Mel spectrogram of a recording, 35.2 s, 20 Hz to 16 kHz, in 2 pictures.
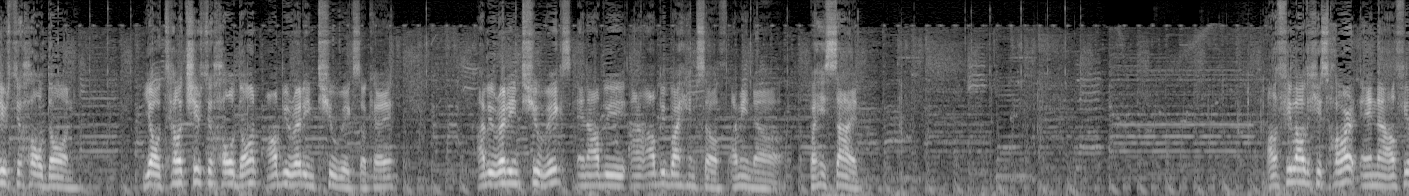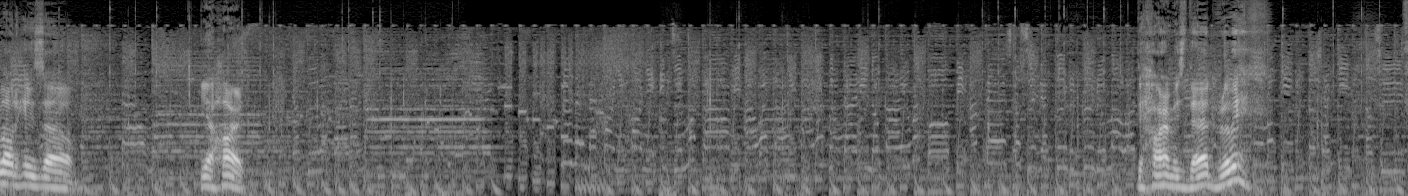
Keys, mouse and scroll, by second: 0.2-1.9 drag, 0.3 a, 2.5 click, 3.0 g, 4.4-6.2 drag, 4.4 a, 7.0-8.1 right drag, 7.4 g, 8.1 a, 8.5 middle click, 9.0 click, 10.7 click, 11.2 g, 11.5 right click, 12.3 a, 14.9 right click, 15.4 ctrl+x, 15.6 a, 16.0 ctrl+t, 16.1 a, 21.4 ctrl+Tab, 22.3 click, 22.8 ctrl+x, 23.3 k, 26.5 a, 27.6 ctrl+Tab, 32.9 middle click, 33.2-34.9 middle drag.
